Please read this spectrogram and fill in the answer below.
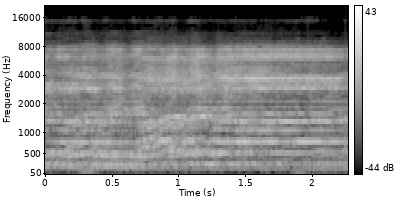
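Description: Qawwali party singing in chorus over harmoniums, the voices holding long, slowly bending notes.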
